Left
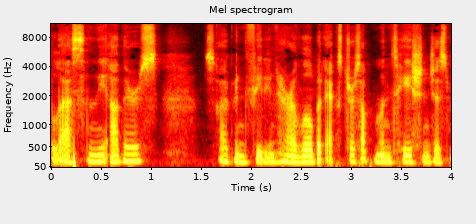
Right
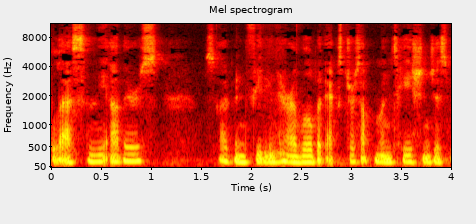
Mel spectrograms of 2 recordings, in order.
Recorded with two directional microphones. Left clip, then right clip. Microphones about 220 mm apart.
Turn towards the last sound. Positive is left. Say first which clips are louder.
# left 11 dB
turn(degrees=40)  # may be behind; listen again after turning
